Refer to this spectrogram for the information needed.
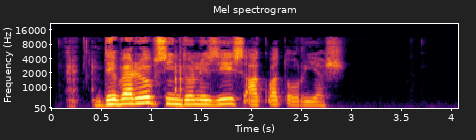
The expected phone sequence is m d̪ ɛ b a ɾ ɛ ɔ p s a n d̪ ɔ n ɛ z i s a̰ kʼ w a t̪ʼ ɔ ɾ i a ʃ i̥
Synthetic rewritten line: m d̪ ɛ b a ɾ ɛ ɔ p s i n d̪ ɔ n ɛ z iː s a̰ kʼ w a t̪ʼ ɔ ɾ i a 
